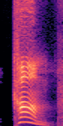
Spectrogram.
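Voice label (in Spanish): Voice Acting, Spanish, female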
